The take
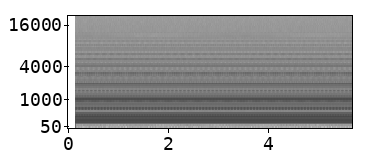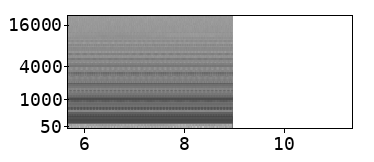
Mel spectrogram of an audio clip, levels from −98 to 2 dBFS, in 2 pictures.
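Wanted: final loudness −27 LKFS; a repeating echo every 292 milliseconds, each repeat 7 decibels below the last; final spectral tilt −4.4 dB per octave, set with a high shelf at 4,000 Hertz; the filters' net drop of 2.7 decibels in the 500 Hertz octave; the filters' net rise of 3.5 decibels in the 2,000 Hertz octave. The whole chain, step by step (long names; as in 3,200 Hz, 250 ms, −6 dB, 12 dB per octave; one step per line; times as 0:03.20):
parametric band 500 Hz −4 dB
parametric band 2,000 Hz +5.5 dB
high-shelf EQ 4,000 Hz −7 dB
repeating echo 292 ms, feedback 45%, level −7 dB
level −1 dB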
